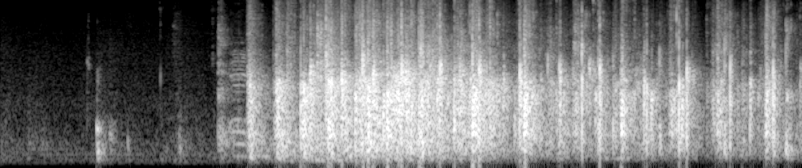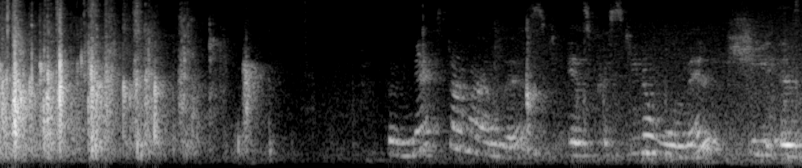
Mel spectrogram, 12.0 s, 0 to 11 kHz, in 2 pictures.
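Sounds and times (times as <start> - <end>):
audience applauding: 1.6 - 8.0.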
